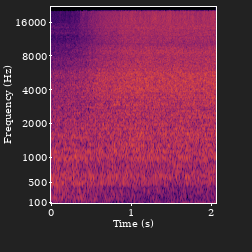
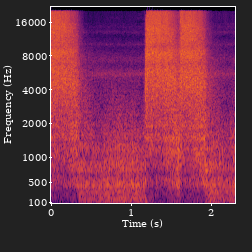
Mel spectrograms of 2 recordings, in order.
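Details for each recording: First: Oxy-acetylene cutting torch with oxygen turned up past the neutral flame: loud, harsh, steady hiss with a sharp roar; oxidizing flame with too much oxygen, close to blowing itself out. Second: Oxy-acetylene cutting torch with the cutting oxygen lever held down: steady, bright roaring hiss swelling as oxygen opens; flame even and settled, correctly adjusted and ready to cut.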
